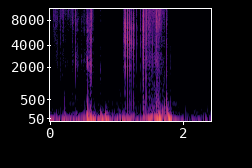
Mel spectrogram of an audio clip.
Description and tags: A very dry (not surprisingly) ripping sound. I tear beef jerky very close to two condenser mics. These were recorded for an experiment that is supposed to make apparent the noise inherent in mics and preamps. You can hear the difference in noise levels from the mics, as is one channel the noise is clearly louder.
